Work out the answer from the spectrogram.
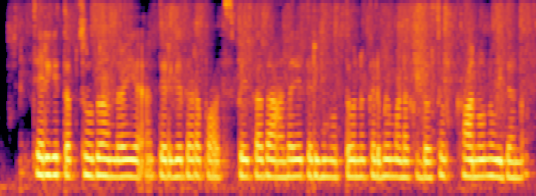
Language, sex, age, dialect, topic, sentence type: Kannada, female, 41-45, Dharwad Kannada, banking, statement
